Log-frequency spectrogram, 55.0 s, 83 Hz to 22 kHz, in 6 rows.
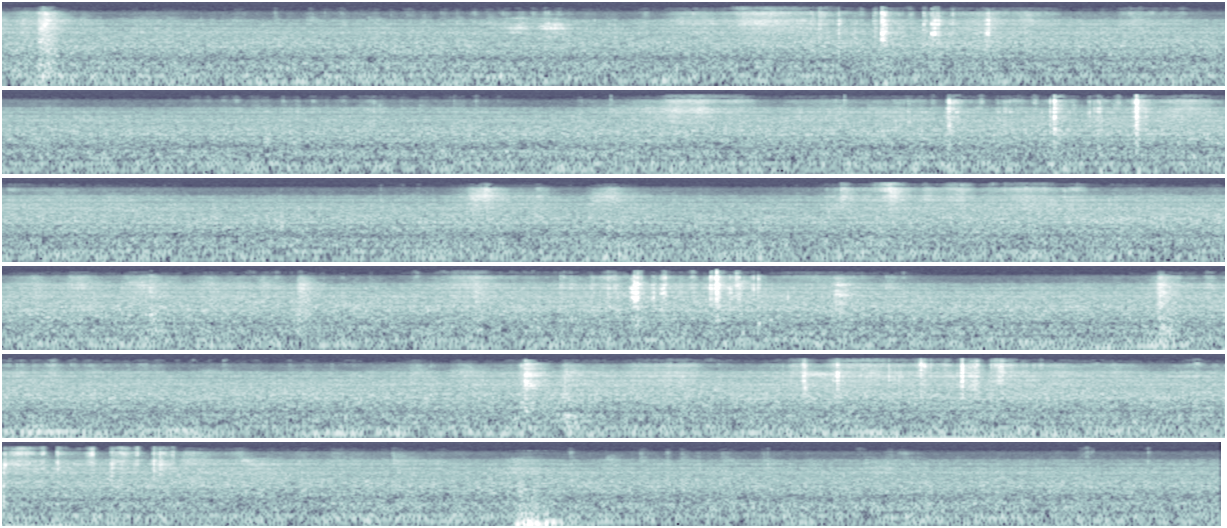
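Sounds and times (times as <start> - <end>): steady background noise: 0.0 - 55.0.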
